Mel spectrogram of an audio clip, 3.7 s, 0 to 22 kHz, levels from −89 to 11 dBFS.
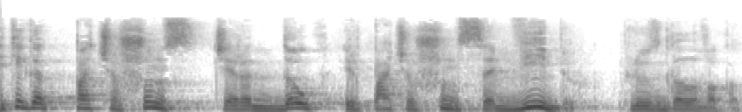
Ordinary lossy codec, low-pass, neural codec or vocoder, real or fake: MP3, 48 kbps; 14.4 kHz; vocoder, 48 kHz, 128 mel bands, Vocos; fake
